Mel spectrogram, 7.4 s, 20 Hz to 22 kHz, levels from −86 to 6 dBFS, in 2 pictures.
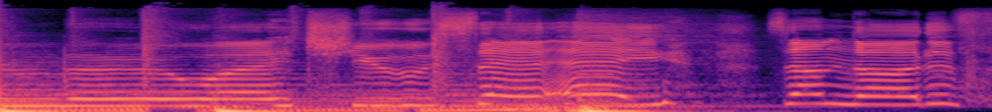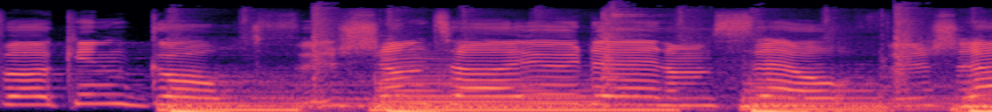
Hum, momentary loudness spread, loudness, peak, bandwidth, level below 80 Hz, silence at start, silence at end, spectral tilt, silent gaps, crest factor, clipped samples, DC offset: none; 6 LU; -17 LUFS; 0 dBFS; 19 kHz; -20 dBFS; 0 s; 0 s; -4.5 dB/octave; none; 14 dB; under 0.1%; under 0.1%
